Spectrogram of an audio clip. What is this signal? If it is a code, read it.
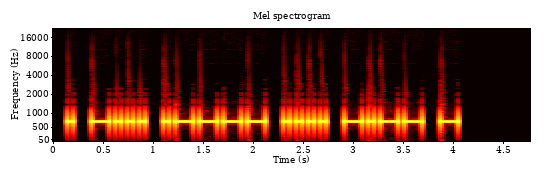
Morse code, heard as a keyed tone, about 20 wpm, 700 Hz. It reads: EB1HYT
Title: DXCC-100 Call Signs - 6 Characters - Repeated 3x - 20wpm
